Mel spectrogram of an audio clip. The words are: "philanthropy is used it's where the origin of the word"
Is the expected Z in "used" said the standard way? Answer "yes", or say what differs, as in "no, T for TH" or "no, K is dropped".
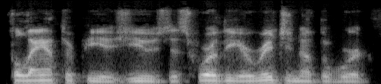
yes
